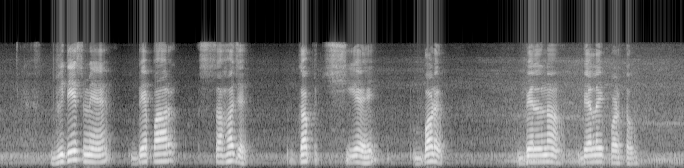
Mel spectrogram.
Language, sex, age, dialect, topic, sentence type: Maithili, male, 36-40, Bajjika, banking, statement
